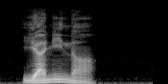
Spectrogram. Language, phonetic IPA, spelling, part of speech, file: Polish, [jä̃ˈɲĩna], Janina, proper noun, Pl-Janina.ogg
